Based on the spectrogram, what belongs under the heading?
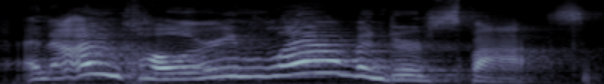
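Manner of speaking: high, loud chirpy announcement; proud of her color; eager girl. Acted. Charlotte proudly announces her color, high and loud. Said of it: "said Charlotte".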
